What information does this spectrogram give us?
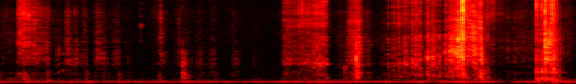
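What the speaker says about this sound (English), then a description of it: "I'm going to cut a couple cuts." Scissors cutting fabric for a doll's pilgrim hat, a series of close, crisp snips and rasping blade strokes, growing louder toward the end, with no talk.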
